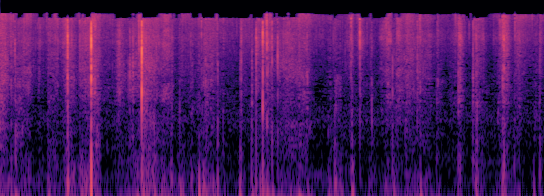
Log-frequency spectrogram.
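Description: A thin pink polyethylene foam packing bag, flat and empty, is held up by the hands while long nails tap and scratch its surface. The sound is an irregular run of soft, dull taps with a low thump, mixed with dry, crinkly scratching that carries bright, papery edges. Each tap dies away almost instantly, leaving a close, quiet texture.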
